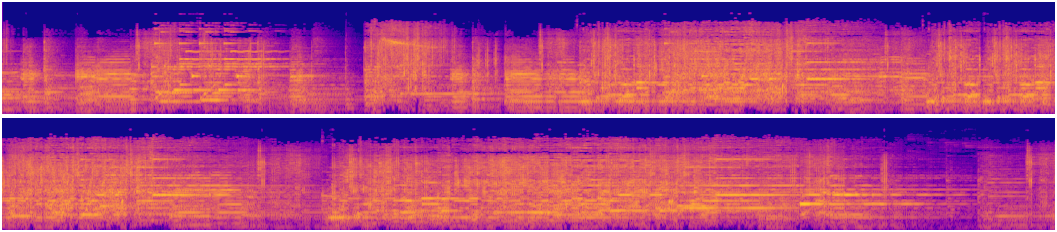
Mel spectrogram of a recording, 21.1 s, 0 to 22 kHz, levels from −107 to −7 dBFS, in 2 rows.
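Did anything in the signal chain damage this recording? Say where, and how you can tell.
Yes. From 12.48 s to the end at 21.06 s, the audio is a time-stretched section: the pace drops abruptly to about 0.58 times normal speed while the pitch stays put, and the slowed material drags. The likely cause is software time-stretching in the processing or playback stage, repeating short pieces of the signal to lengthen it. A wrong sample rate or slow playback would also lower the pitch, but here the pitch does not change.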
